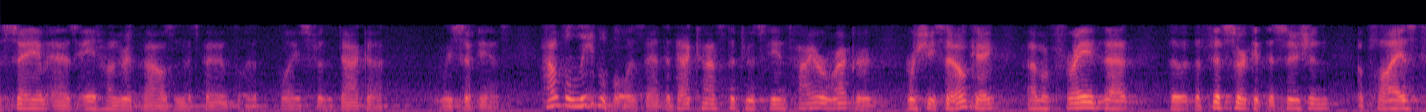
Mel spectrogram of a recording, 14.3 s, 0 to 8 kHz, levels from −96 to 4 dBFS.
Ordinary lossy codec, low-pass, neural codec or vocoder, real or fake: AAC, 16 kbps; 7.2 kHz; autoencoder, 48 kHz, 32 numbers a frame, DAC-VAE, trained on Japanese speech; fake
